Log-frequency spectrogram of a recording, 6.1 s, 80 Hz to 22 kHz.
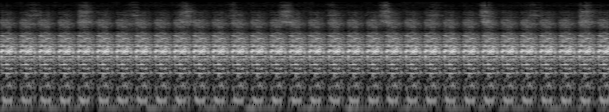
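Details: Steady, rapid rhythmic knocking and buzzing, about 100 pulses a minute, from a Philips 1.5T MRI scanner during a knee examination; MRI scanner noise.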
